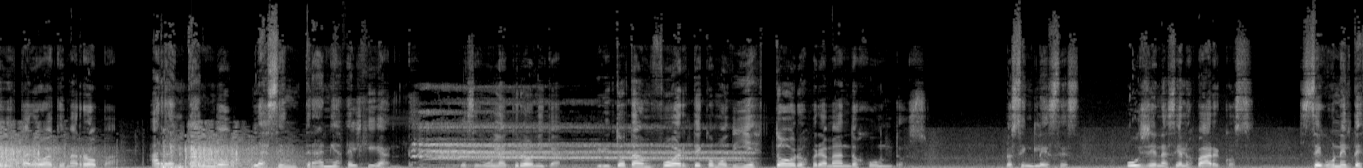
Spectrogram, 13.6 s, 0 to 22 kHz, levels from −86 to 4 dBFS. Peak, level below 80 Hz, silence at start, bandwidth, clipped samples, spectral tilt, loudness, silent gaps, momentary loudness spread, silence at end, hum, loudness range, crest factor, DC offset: 0 dBFS; -36 dBFS; 0 s; over 20 kHz; under 0.1%; -5 dB/octave; -18 LUFS; none; 19 LU; 0 s; none; 5 LU; 18 dB; under 0.1%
